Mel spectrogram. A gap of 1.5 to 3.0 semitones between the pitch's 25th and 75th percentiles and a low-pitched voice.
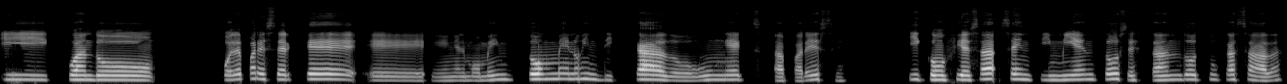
No: narrow, 2.6 semitones; high, 215 Hz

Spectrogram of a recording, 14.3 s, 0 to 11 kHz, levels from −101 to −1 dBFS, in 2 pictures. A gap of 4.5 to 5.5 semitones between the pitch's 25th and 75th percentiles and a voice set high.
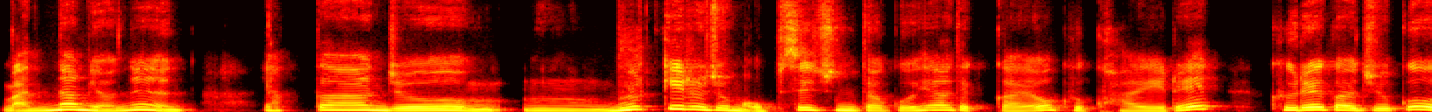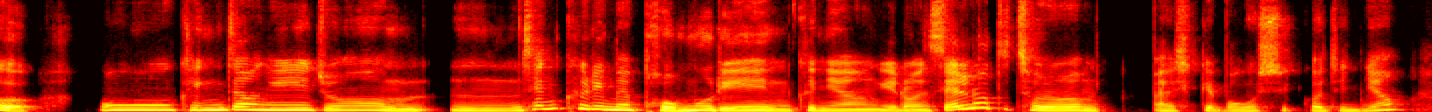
No: wide, 5.9 semitones; high, 200 Hz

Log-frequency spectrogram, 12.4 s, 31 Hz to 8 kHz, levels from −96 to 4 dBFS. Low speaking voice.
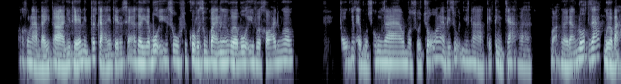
Yes: low, 125 Hz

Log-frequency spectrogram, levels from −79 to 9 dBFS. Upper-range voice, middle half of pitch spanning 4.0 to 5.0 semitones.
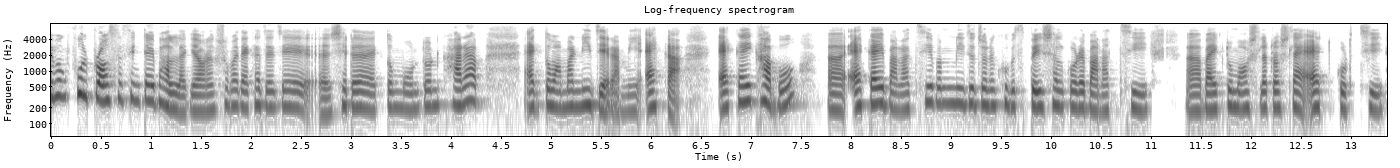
No: high, 210 Hz; average, 3.1 semitones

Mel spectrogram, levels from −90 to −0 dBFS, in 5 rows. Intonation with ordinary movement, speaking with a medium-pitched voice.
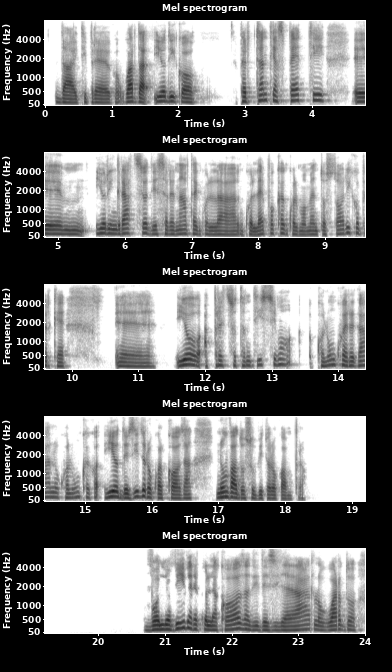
Yes: average, 3.9 semitones; medium, 150 Hz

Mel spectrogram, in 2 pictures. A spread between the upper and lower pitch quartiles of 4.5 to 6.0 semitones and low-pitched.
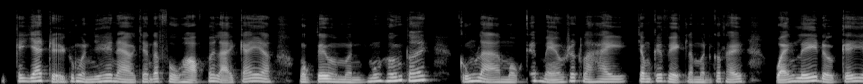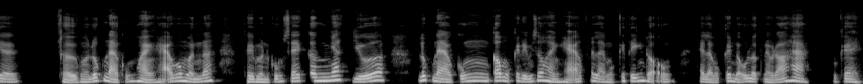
Yes: average, 5.0 semitones; low, 130 Hz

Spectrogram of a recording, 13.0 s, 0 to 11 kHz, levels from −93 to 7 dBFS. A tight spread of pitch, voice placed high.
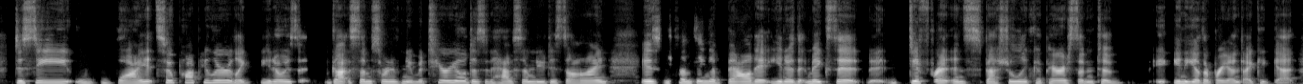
Yes: narrow, 2.3 semitones; high, 195 Hz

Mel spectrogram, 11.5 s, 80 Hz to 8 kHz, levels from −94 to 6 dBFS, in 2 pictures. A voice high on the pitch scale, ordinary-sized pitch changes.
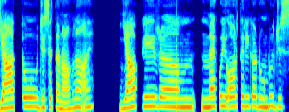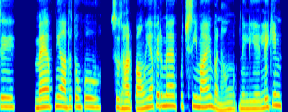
No: high, 230 Hz; narrow, 2.2 semitones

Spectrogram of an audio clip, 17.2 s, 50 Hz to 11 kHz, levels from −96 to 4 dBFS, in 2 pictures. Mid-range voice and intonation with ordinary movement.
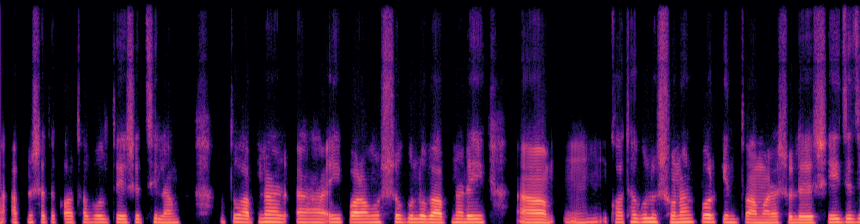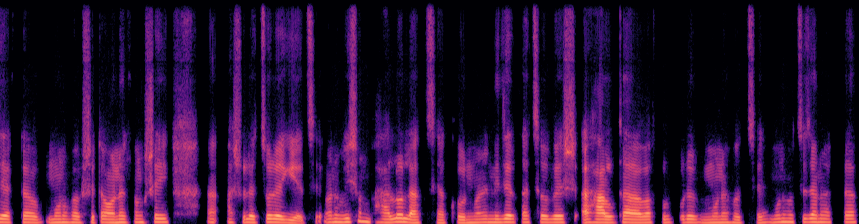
No: medium, 160 Hz; narrow, 1.5 semitones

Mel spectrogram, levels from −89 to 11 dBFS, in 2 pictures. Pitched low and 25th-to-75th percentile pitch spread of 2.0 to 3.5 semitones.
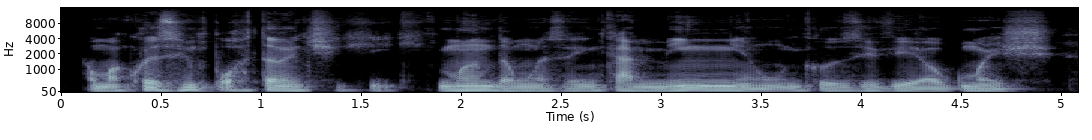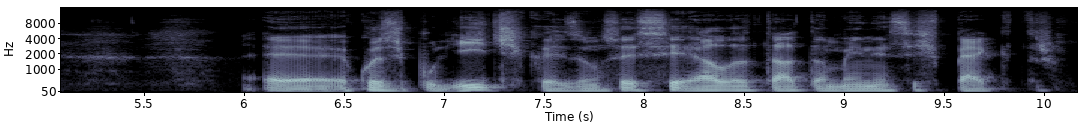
Yes: very low, 80 Hz; narrow, 2.6 semitones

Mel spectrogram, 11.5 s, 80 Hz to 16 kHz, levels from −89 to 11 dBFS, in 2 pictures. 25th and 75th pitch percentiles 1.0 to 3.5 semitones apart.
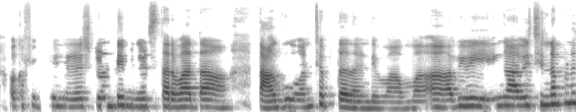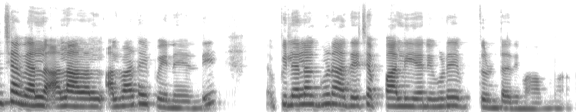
No: average, 3.9 semitones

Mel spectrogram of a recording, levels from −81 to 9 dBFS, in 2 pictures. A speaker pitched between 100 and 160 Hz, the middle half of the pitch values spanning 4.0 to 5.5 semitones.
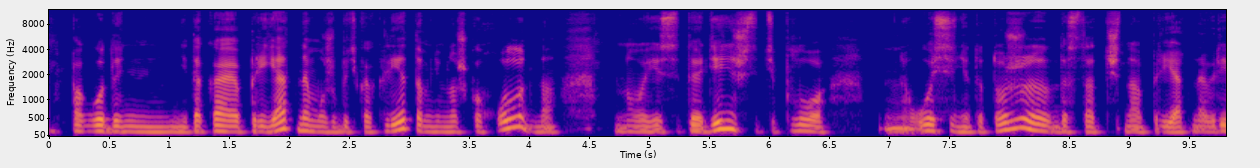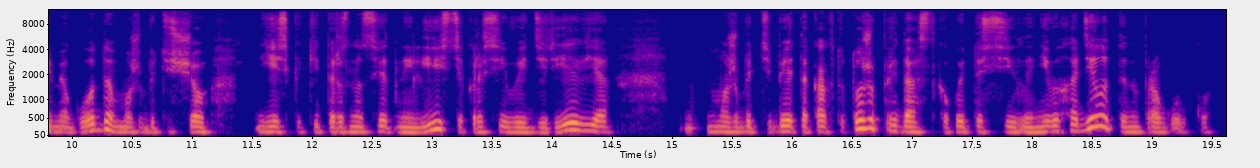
No: medium, 140 Hz; average, 3.1 semitones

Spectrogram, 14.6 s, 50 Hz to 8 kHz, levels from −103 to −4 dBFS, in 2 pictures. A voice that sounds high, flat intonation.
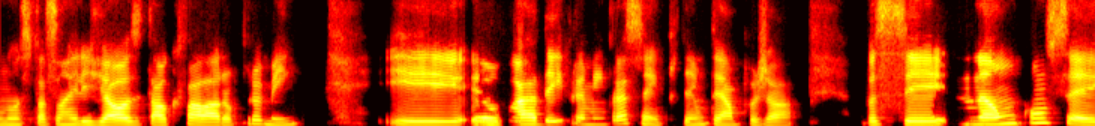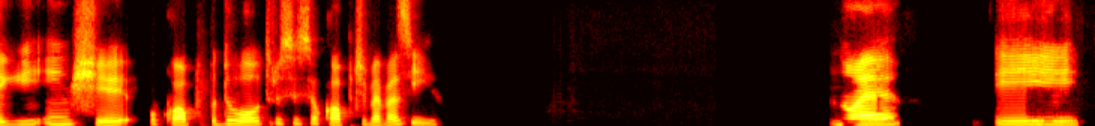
Yes: high, 200 Hz; narrow, 1.5 semitones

